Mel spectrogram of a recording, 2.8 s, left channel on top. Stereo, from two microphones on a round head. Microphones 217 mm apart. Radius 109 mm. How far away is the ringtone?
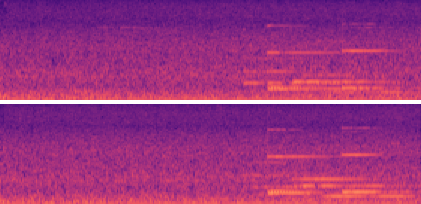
About 5.5 m.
